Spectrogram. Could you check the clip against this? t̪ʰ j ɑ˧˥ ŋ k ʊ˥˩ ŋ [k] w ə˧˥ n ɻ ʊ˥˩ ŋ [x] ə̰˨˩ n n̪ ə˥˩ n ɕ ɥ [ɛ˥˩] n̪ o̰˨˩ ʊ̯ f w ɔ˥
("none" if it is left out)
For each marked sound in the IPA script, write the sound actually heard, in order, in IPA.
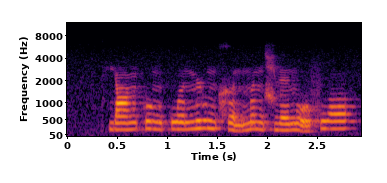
k, x, ɛ˧˥

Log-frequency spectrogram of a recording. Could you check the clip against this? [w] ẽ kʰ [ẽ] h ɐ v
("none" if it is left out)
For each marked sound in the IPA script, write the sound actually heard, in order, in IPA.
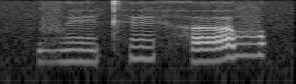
v, ẽ

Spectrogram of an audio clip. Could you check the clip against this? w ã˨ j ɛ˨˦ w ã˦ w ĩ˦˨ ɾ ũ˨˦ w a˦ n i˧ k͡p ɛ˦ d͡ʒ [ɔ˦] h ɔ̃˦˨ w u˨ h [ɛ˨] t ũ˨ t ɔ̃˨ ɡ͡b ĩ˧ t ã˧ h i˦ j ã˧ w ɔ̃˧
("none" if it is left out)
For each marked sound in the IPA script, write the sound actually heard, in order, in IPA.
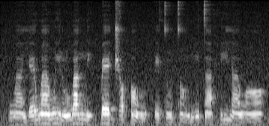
ɔ˦, e˨

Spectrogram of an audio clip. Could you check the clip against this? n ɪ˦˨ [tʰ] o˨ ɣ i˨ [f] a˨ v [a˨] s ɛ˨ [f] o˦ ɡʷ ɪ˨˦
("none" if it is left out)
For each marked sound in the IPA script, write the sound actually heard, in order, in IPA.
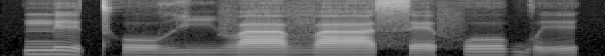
tʰ, β, aː˨, f

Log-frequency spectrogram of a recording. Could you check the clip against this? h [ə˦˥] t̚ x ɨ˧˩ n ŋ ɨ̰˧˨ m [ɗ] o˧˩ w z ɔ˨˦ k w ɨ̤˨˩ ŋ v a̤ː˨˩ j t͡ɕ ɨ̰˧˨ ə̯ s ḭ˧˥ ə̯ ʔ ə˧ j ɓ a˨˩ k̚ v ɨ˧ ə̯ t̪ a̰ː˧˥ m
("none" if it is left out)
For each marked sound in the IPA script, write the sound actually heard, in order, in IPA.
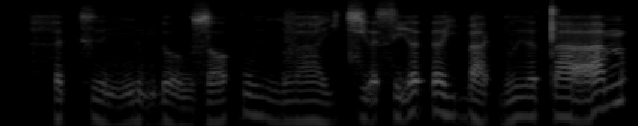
ə˨˩, ɗ

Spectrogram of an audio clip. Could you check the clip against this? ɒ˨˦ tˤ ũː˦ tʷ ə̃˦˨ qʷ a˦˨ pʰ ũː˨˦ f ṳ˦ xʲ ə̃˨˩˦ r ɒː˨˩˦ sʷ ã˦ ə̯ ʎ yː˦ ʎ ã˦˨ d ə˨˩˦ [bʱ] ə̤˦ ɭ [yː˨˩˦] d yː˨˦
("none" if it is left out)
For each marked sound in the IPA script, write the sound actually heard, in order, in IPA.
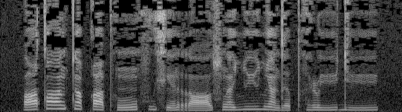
pʰ, yː˨˦

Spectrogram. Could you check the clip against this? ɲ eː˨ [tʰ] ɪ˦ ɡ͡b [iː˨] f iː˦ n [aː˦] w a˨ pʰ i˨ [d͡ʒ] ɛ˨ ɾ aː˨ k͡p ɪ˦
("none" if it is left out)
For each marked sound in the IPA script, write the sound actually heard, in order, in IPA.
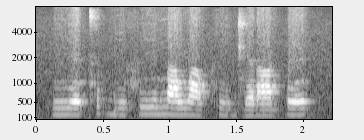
tʰ, i˨, a˦, d͡ʒ

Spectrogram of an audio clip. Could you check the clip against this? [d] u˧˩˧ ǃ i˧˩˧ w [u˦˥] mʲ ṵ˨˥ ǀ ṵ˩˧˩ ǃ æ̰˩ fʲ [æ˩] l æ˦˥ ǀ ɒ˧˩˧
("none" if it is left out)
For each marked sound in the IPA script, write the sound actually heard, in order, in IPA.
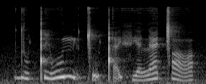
d, u˦˥, æ˩

